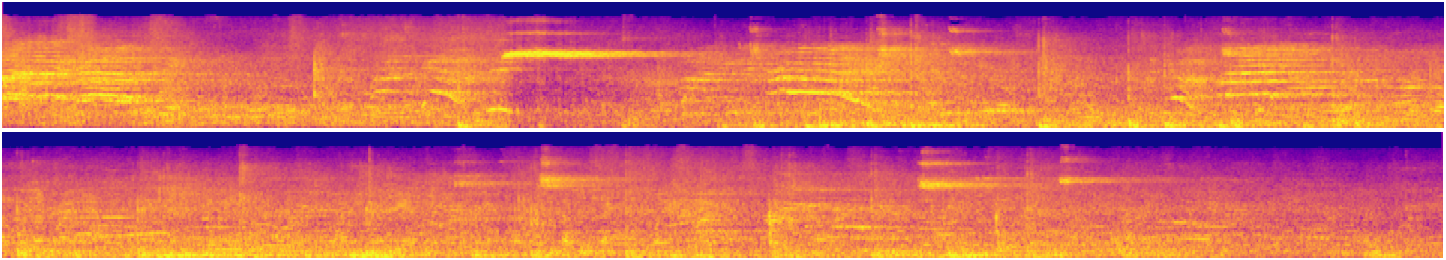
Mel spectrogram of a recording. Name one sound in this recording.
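A crowd cheers and chatters throughout a large echoing gym.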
